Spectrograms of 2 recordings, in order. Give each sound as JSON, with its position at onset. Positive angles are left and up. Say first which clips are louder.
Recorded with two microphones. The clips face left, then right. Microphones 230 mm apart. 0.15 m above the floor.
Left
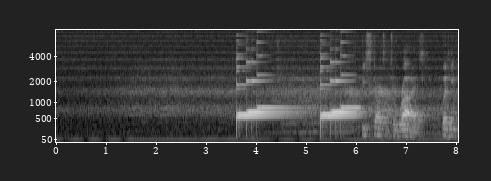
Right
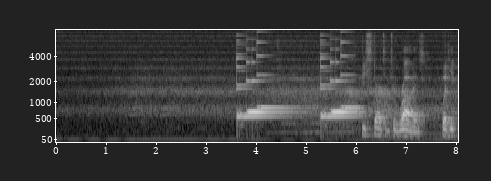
{"t": 3.6, "sound": "a ringtone", "louder": "left 4 dB", "side_deg": 55, "distance_m": 1.7}
{"t": 6.1, "sound": "a man speaking", "louder": "right 4 dB", "side_deg": -25, "distance_m": 2.5}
